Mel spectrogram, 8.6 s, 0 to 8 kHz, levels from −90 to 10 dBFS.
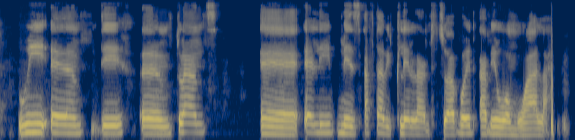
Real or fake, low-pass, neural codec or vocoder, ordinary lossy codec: real; 7.2 kHz; none; none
